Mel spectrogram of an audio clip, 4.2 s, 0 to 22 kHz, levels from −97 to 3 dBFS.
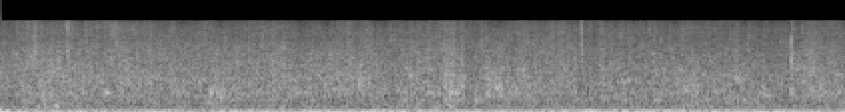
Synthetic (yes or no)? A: yes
